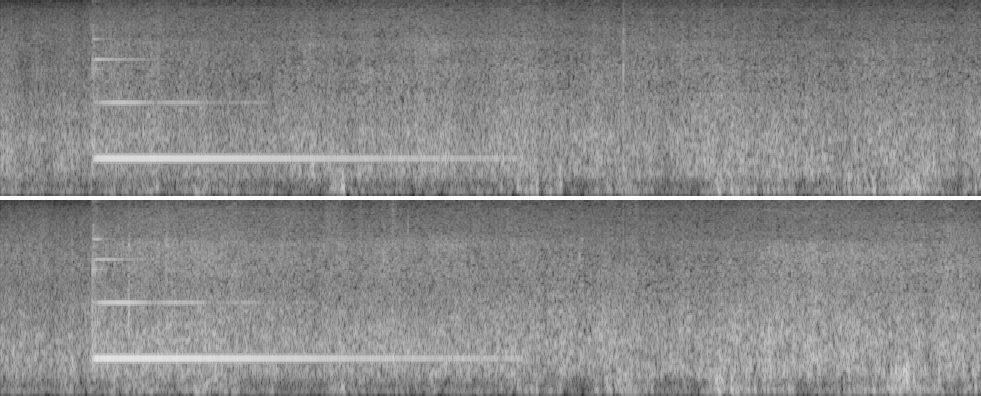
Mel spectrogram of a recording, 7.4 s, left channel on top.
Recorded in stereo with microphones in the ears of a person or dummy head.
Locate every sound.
0.7 s a clink: 30° right (ahead or behind), 1.1 m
